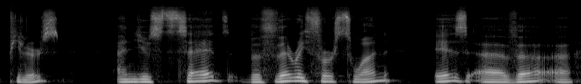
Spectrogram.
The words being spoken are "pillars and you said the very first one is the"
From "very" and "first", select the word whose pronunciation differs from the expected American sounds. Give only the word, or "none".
none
